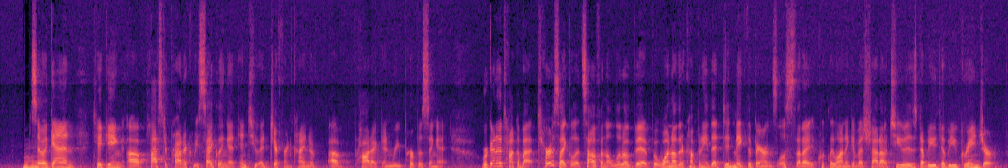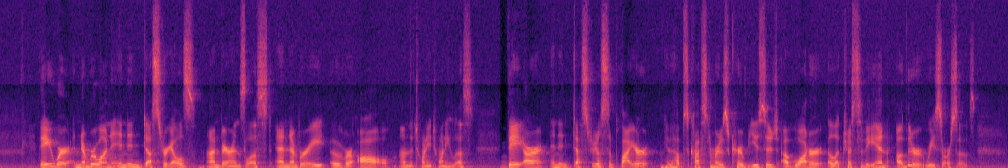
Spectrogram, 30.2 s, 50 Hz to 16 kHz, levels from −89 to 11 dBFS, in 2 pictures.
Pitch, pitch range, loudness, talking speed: 180 Hz, 165-215 Hz, -18 LUFS, 170 wpm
